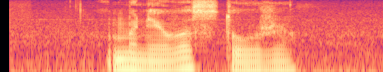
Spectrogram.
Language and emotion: Russian, neutral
